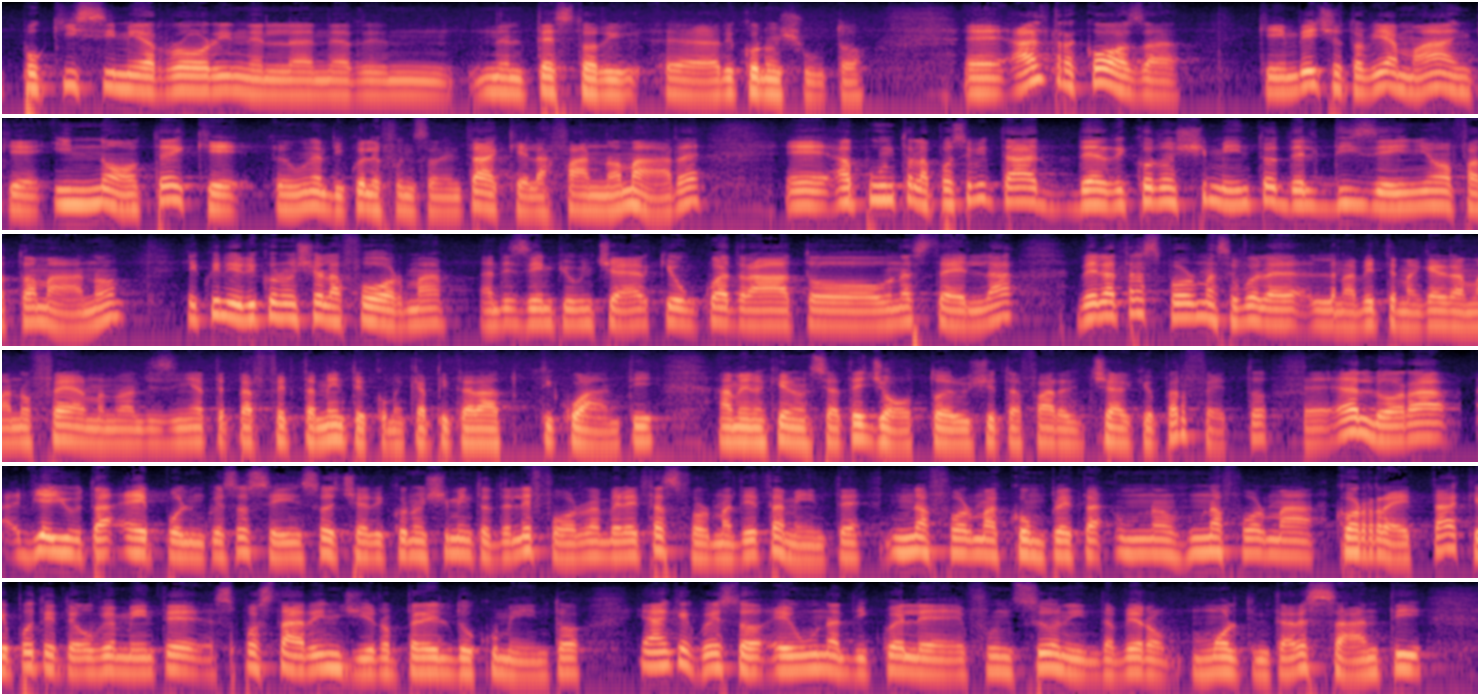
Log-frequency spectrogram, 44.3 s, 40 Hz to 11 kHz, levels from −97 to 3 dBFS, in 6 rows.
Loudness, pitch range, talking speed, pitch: -20 LUFS, 115-145 Hz, 175 wpm, 130 Hz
